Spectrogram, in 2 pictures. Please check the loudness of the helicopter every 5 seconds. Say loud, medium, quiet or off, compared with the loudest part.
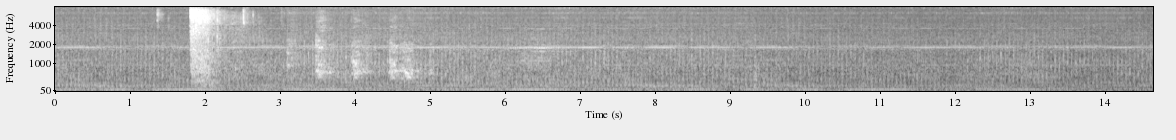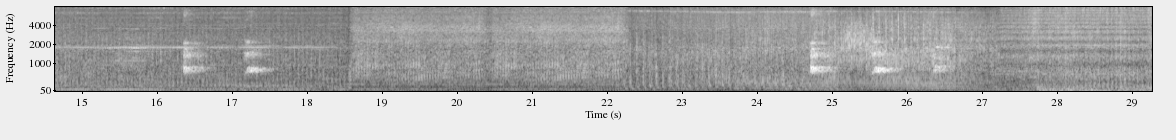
loud, loud, medium, medium, medium, loud.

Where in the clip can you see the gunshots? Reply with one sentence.
You can hear the gunshots from 1.4 to 2.9 s.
